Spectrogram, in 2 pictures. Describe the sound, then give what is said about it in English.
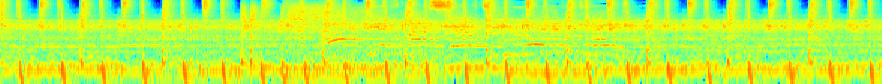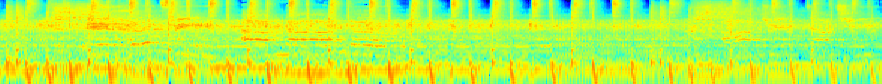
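A heavy rock song plays loud and dense throughout, with thick distorted bass, crashing cymbal-heavy drums, chainsaw-like crunching guitar and harsh screamed vocals driving steadily without a break. “Driving, thick, distorted bass lines rumble through crashing, cavernous drums.”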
